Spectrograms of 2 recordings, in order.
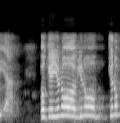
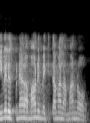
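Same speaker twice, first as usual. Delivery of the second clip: ordinary delivery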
